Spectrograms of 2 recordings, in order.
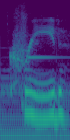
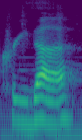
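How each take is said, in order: First: The name is said as one syllable. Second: The name is said as two syllables. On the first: The speaker calls it right. "it's good to know it's Creed" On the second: The speaker calls it wrong. "not Creda"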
